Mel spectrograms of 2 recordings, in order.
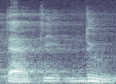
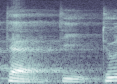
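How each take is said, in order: First: The last syllable starts with a nasal nd. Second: The last syllable starts with a plain d. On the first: The speaker calls it wrong. "tapi da di ndu" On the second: The speaker calls it right. "bukan da di du"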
